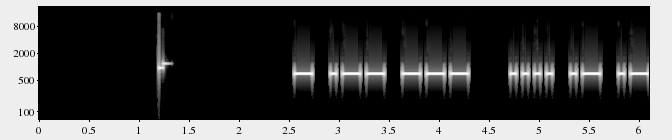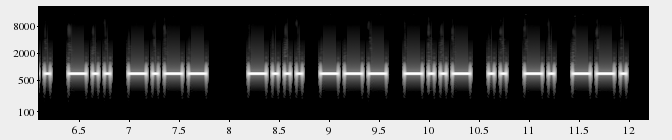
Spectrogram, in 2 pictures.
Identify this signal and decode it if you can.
Morse code, heard as a keyed tone, about 20 wpm, 700 Hz. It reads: TWO HARDY BOXING
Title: Pangram Challenge v2 - 20wpm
